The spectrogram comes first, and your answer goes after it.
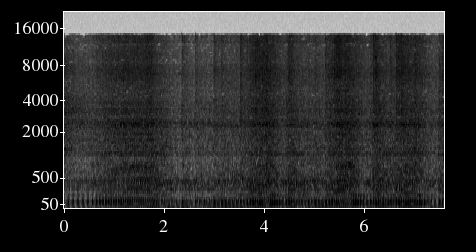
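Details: Honda Beat FI scooter chugs unevenly and dies or sputters when throttle is opened, lacking power; likely weak fuel pump pressure, with TPS sensor and spark plug cap also suspected; to be checked with a pressure gauge.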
